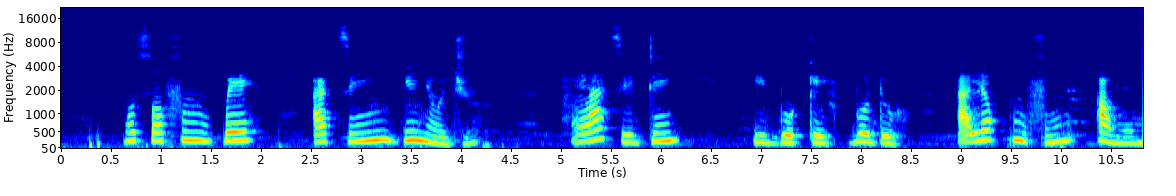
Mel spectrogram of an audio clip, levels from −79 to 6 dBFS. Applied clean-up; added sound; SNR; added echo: none; none; none; none.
